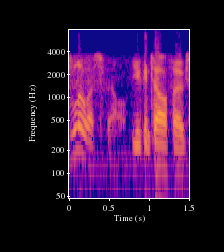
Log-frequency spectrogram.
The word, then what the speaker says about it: Louisville: whole community over there mispronounce their own town. Louisville, Ohio. Now, Louisville. I've heard of Louisville. Yeah. I thought it was spelled Lewis because you're so used to Louisville. Well, you have like that all the time. Pennsylvania. Yeah, I know. But it is Louisville.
